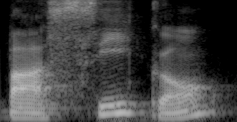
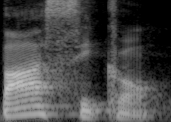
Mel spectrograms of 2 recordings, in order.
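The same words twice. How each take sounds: First: The stress is on a later syllable. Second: The stress is on the first syllable. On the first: The speaker calls it wrong. "and not necessarily básico" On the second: The speaker calls it right. "So it's básico"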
